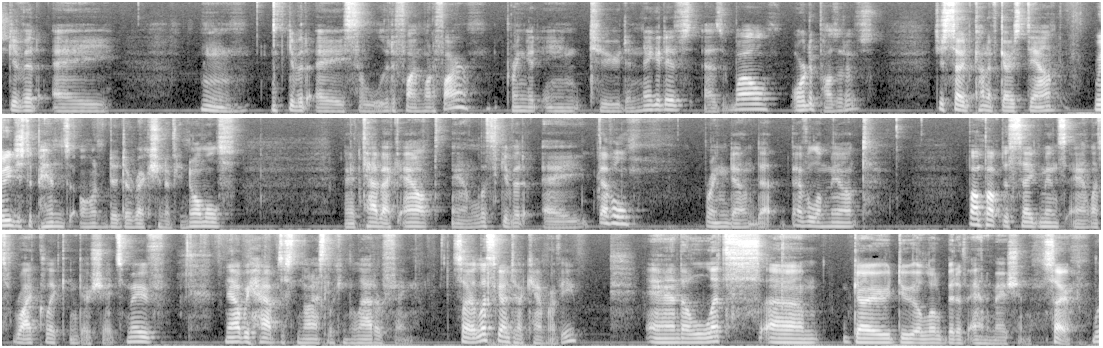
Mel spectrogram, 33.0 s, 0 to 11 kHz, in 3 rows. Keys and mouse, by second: 0.2-26.8 drag, 14.5 Tab, 22.1-26.8 middle drag, 22.1-26.8 right drag, 25.1 KP_1, 26.8 KP_0, 29.7 KP_0.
